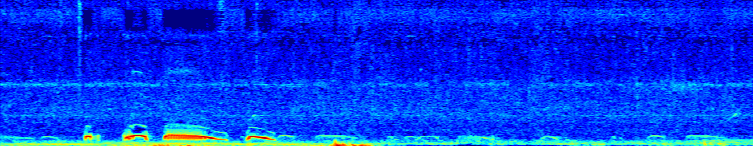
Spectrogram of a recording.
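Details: Spotted dove, known locally as tekukur, gives one phrase of short coos and a long sliding coo, followed by faint distant cooing, with the sound of water and a low thump in the background.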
